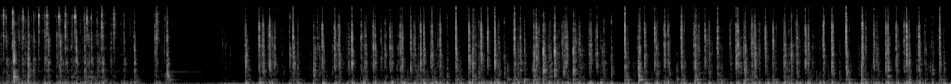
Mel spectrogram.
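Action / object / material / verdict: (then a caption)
tap / plastic computer keyboard / plastic / none. Fingertips with long light-blue nails type fast on a full-size keyboard with white, blue and yellow plastic keycaps and a blue backlit frame. Dense, bright, clicky plastic keystrokes rattle out in quick bursts, each sharp and dry with almost no ring. There is a brief pause near the two-second mark before the fast typing resumes.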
